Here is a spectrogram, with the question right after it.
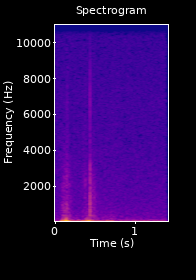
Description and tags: Some fight sounds I made...
combat, fight, fighting, fist, hit, kick, leg, punch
